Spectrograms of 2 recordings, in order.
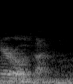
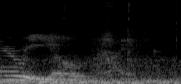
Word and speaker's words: karyotype: Because people forget the first Y. They call it a karyotype. I don't know why. Maybe because people don't pronounce it correctly. A karyotype. Like in karyote, as in U and pro.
